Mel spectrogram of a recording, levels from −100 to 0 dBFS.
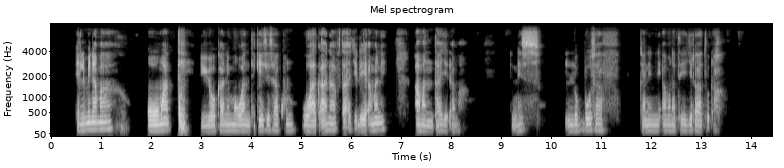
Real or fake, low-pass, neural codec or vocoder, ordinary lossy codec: real; 7.2 kHz; none; AAC, 48 kbps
